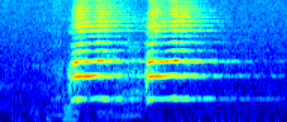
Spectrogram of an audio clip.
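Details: An indri at Mananara Lodge, Madagascar, gives alarm calls: two short, nasal, honking calls in quick succession, each rich and slightly falling.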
